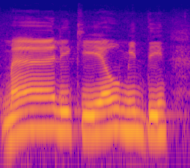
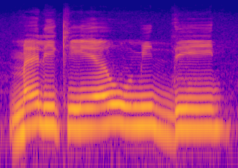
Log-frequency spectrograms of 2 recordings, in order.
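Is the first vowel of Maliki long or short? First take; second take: long; short. First: The first vowel of Maliki is held long. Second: The first vowel of Maliki is kept short. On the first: This is the common local reading. "dengan dua harakat" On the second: This is a reading used in other countries. "qiraat yang lain, cara bacaan yang lain"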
